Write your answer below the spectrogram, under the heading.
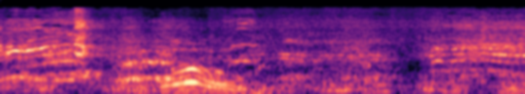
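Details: Hungry pigs whining for food, a clear arched squeal rising then falling, other pigs squealing and grunting around it, a person talking nearby.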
